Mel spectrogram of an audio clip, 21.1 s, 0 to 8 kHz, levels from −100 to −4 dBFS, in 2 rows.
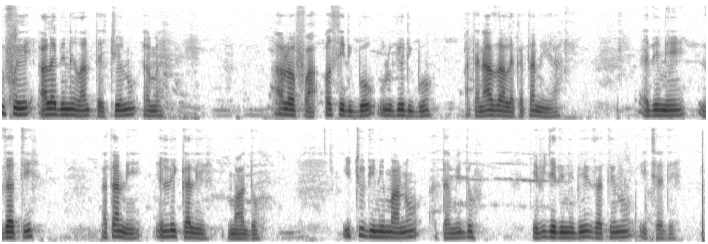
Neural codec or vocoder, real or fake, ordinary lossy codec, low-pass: none; real; MP3, 64 kbps; 7.2 kHz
